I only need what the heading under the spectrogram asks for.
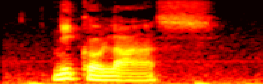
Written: Nicolaas

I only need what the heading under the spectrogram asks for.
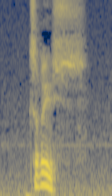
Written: Truus

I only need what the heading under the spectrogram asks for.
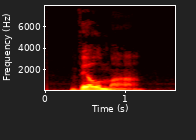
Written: Wilma

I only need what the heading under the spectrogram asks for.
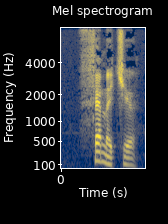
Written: Femmetje

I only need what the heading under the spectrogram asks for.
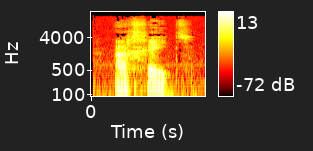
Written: Ageeth

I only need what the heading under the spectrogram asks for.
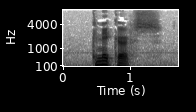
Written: knikkers

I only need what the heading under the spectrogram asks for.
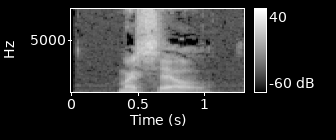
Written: Marcel

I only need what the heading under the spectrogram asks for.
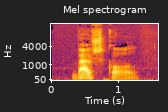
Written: Buiskool

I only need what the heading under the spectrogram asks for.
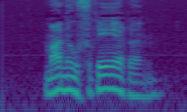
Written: manoeuvreren

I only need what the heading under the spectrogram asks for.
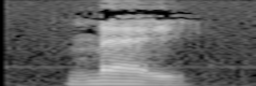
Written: mei

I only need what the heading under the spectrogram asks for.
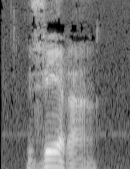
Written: Vera

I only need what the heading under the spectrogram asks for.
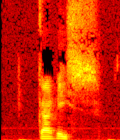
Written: Carice

